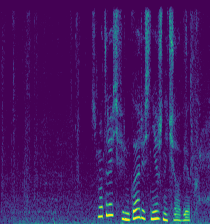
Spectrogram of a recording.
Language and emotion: Russian, sad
